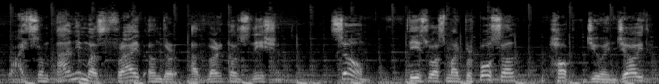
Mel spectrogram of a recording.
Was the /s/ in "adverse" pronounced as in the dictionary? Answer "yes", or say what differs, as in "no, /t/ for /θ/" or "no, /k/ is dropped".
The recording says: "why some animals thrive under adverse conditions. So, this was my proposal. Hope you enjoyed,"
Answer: no, /s/ is dropped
